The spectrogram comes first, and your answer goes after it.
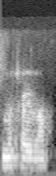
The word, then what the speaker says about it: Mikhaila: here okay so i don't know much about michael is that how you pronounce her name yeah yeah it's michaela so i don't know much about her personally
